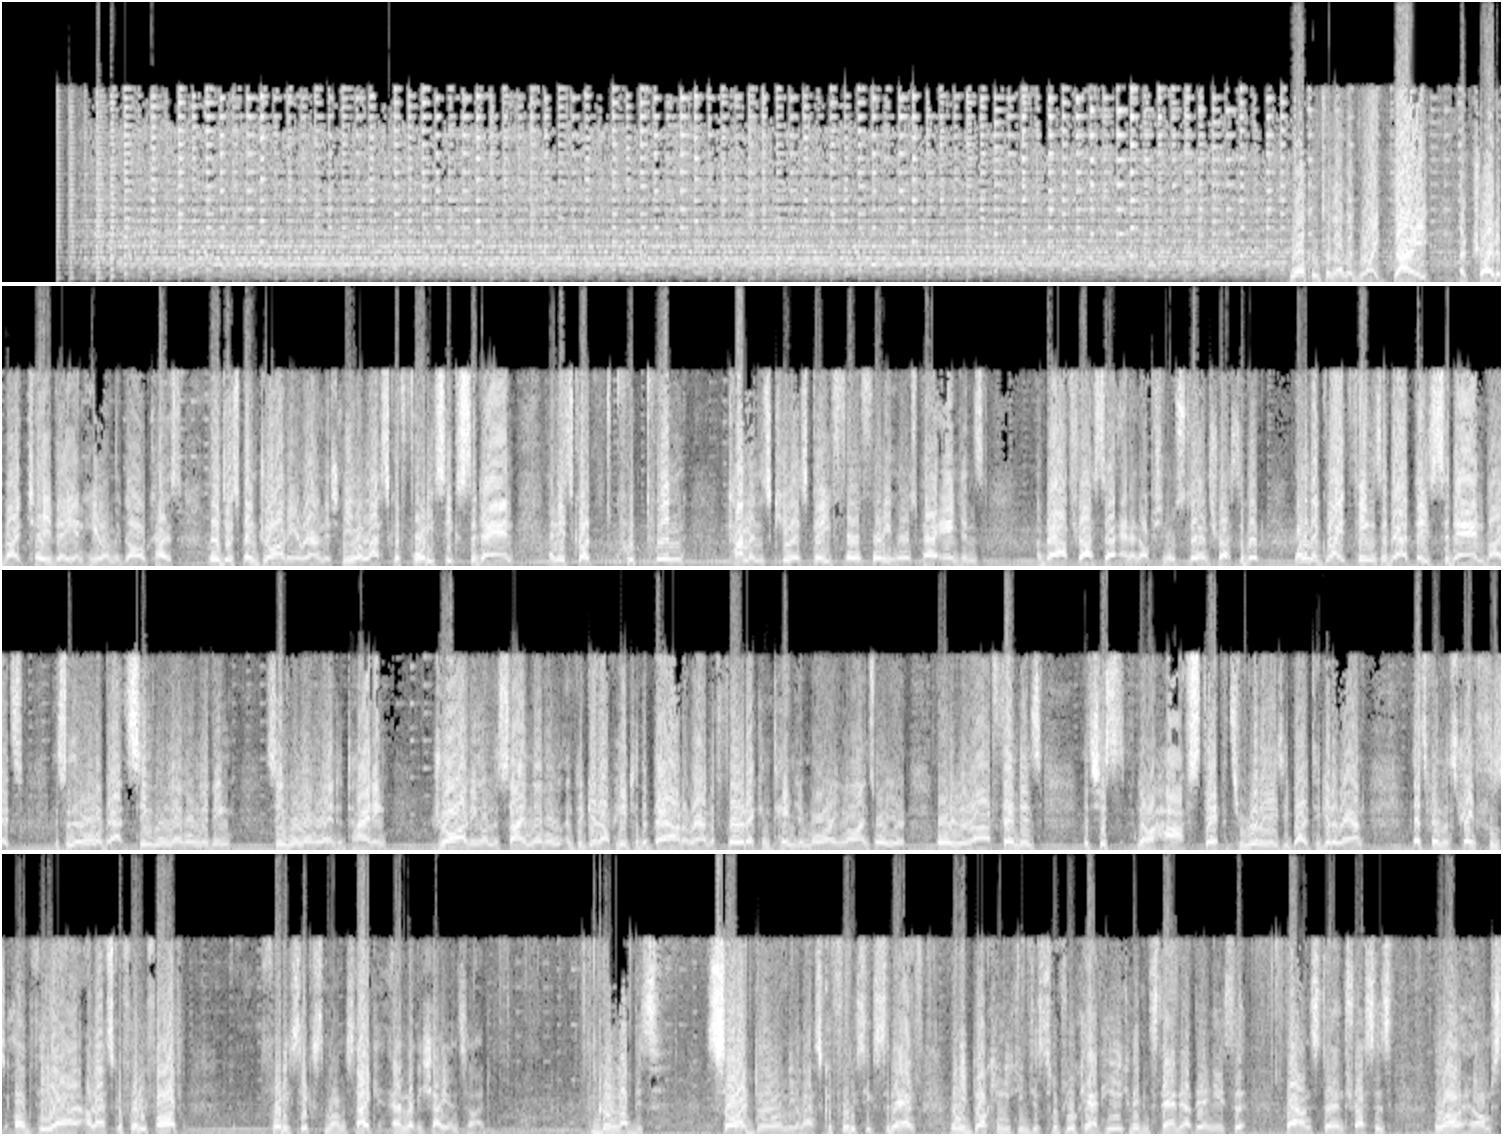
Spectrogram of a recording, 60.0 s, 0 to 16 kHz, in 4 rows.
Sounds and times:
Music: 0:00.6 - 0:22.6, 0:30.9 - 0:36.0
Speech: 0:12.9 - 0:24.8, 0:25.4 - 0:46.8, 0:47.6 - 0:49.8, 0:50.8 - 0:59.9
Motorboat, speedboat: 0:12.9 - 0:59.9.

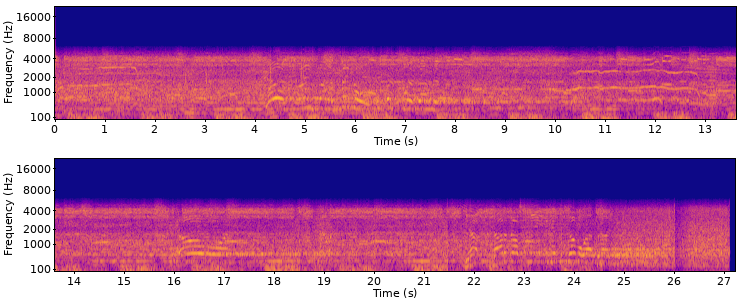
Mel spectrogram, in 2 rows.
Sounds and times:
Music: 0:00.0 - 0:27.1
Speech: 0:21.8 - 0:25.6.

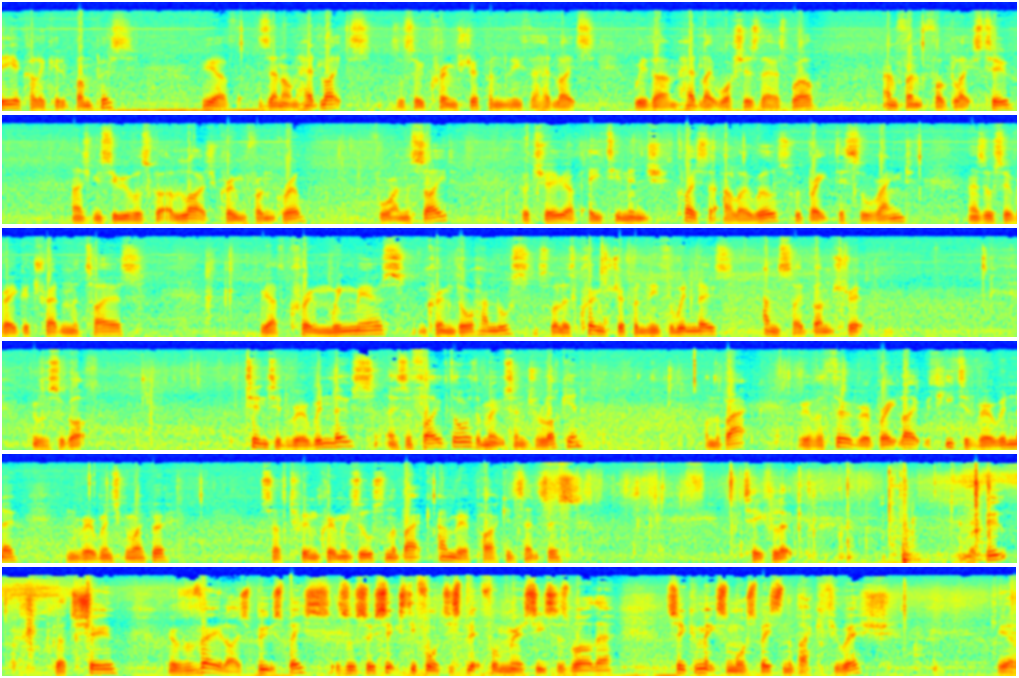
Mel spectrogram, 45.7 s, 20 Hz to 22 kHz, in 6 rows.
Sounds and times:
Speech: 0:00.0 - 0:16.4, 0:17.2 - 0:21.9, 0:23.0 - 0:23.6, 0:24.6 - 0:27.3, 0:28.1 - 0:31.8, 0:32.4 - 0:34.9, 0:36.0 - 0:36.5, 0:37.6 - 0:44.8.

